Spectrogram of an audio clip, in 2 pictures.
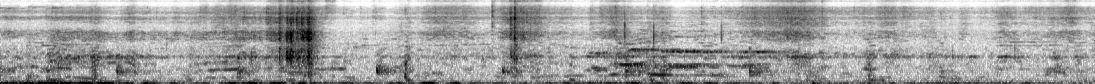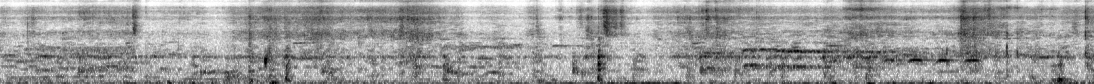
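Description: Two drawn-out, wavering animal calls, one about five seconds in and one near the end, over rustling and scattered knocks, the sharpest knock about two seconds in, with a steady low hum underneath.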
